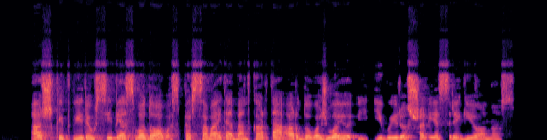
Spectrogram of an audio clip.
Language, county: Lithuanian, Alytus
